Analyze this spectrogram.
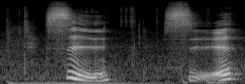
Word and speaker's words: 四: Because Four in Chinese sounds like death. 四、死 so remember to avoid it.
